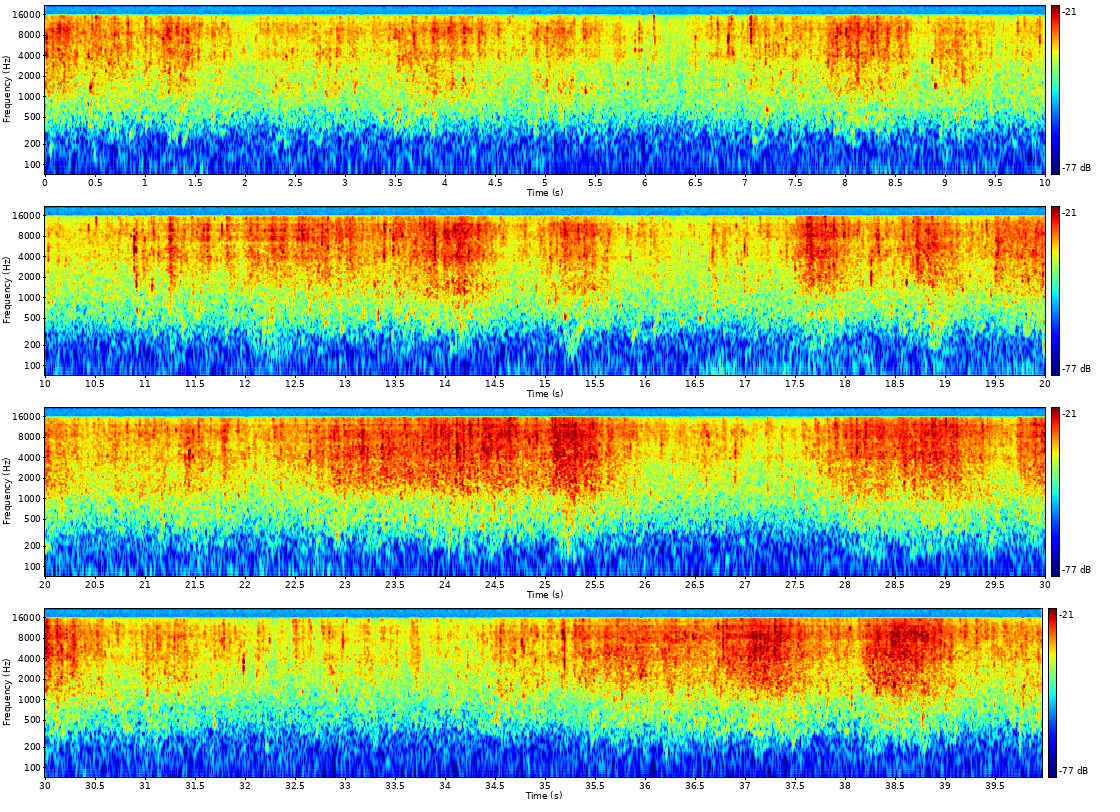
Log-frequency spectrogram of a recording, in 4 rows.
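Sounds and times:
faint steady rain: 0.0s - 1.4s.

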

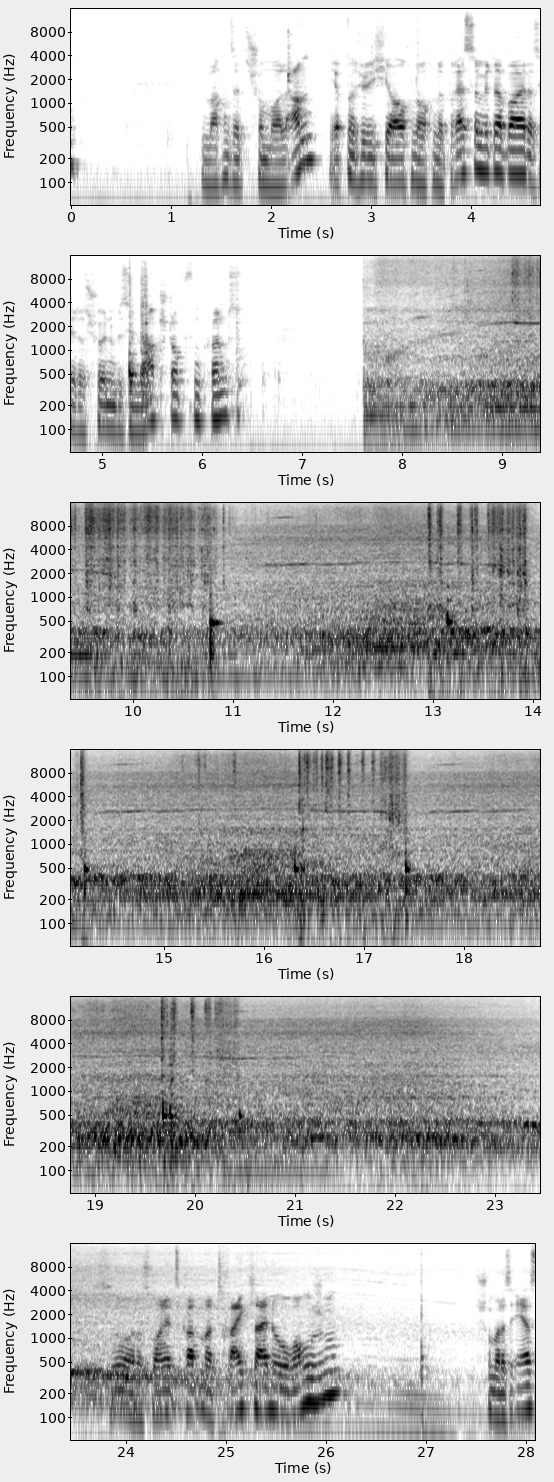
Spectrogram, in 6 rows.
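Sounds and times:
juicer grinding fruit: 7.6s - 27.6s
juicer motor whine: 7.6s - 27.8s.

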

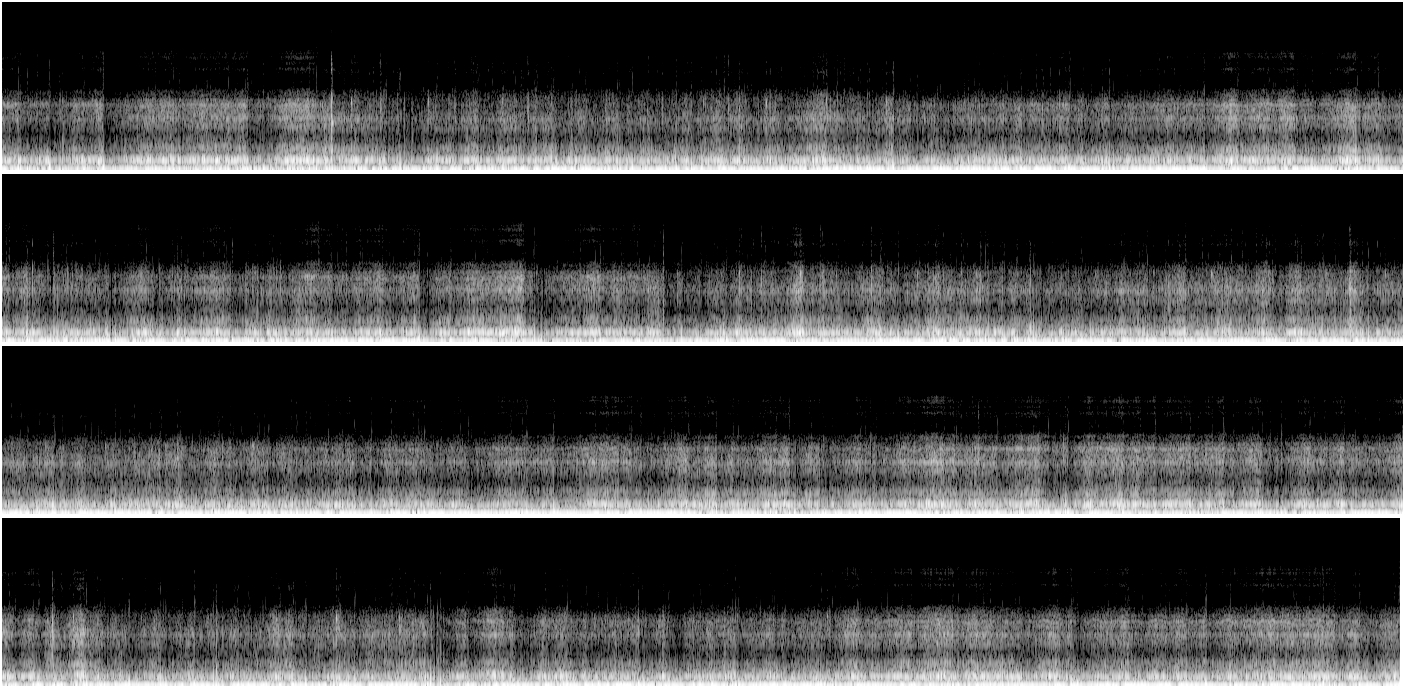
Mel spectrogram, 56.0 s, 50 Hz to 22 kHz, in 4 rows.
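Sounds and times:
bike road noise rumble: 0.0s - 56.0s
wind buffeting microphone: 0.0s - 56.0s.

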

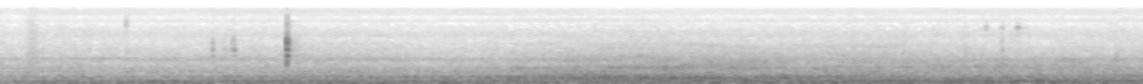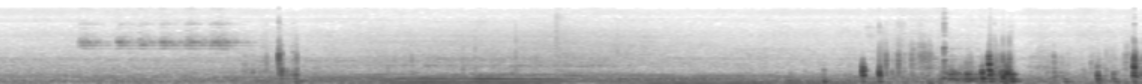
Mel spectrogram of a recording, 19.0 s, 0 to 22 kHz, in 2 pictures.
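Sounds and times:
high buzzy tone: 2.9s - 16.3s.

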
